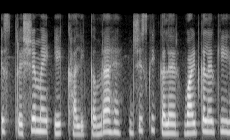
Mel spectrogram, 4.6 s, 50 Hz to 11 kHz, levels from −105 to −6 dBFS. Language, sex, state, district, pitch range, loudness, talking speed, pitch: Hindi, female, Jharkhand, Garhwa, 215-260 Hz, -22 LUFS, 155 wpm, 240 Hz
